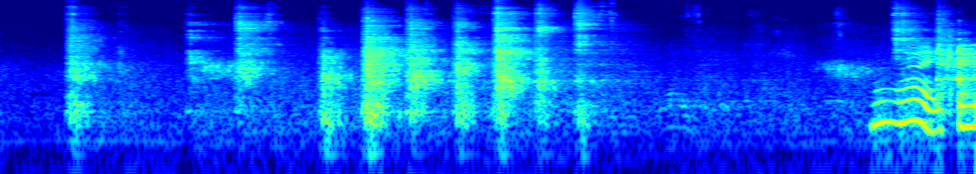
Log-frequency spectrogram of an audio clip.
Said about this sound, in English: To move this, we have to angle the scraper and gently knock it off.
